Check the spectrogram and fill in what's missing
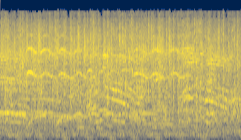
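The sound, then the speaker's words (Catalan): Sustained applause from a sizeable crowd for a woman introduced as the host's life companion, a dense steady clatter of clapping filling the whole stretch, with scattered cheers and voices rising above it. “Un aplaudiment per ella, sisplau.”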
